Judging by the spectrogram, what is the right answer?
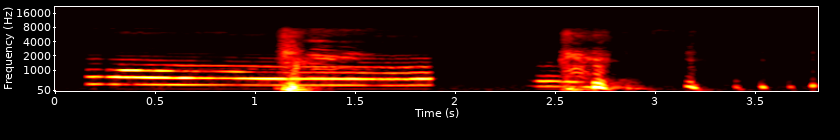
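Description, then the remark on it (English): A pet dog named Stoli howls in a long, steady, drawn-out wail, then breaks into a shorter second howl trailing off into a few quick yips, loud with no talking. “I can't read the lyrics on the screen because I'm a dog.”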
